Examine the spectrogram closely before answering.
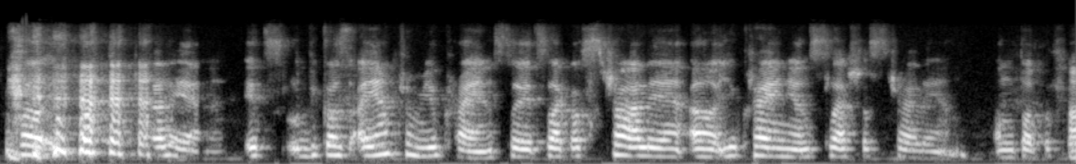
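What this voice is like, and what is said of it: Australian accent with Ukrainian undertones. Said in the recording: “you have the best Australian accent ever ... so you have an Australian accent when you go home to Ukraine”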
